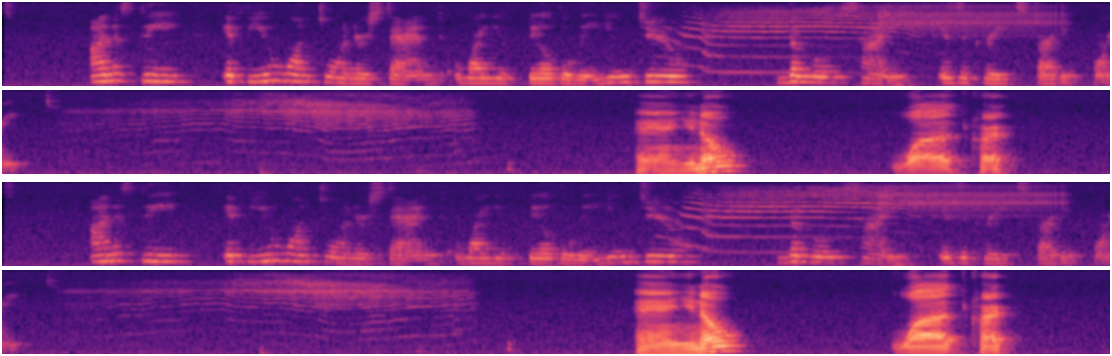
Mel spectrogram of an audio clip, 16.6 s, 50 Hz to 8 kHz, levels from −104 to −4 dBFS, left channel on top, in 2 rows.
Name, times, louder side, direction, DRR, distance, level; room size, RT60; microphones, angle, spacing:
voice 1, 0.7-1.3 1.7-5.2 5.8-8.4, left 5 dB, 40° left, 0.3 m, -35 dB
Squeak, 4.9-8.0 8.8-11.9, right 1 dB, ahead, 1.2 m, -44 dB
voice 2, 13.1-13.9 15.0-15.8, right 4 dB, 30° right, 0.4 m, -22 dB
5.3 x 2.2 x 2.2 m
head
